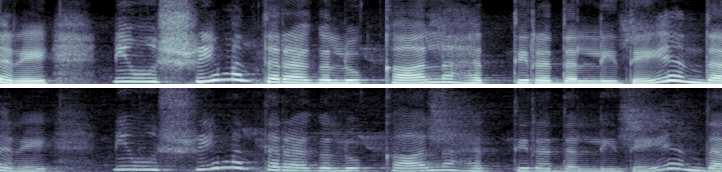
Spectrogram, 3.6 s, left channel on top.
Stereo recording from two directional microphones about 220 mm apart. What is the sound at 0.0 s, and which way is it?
Speech, 40° left (ahead or behind).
